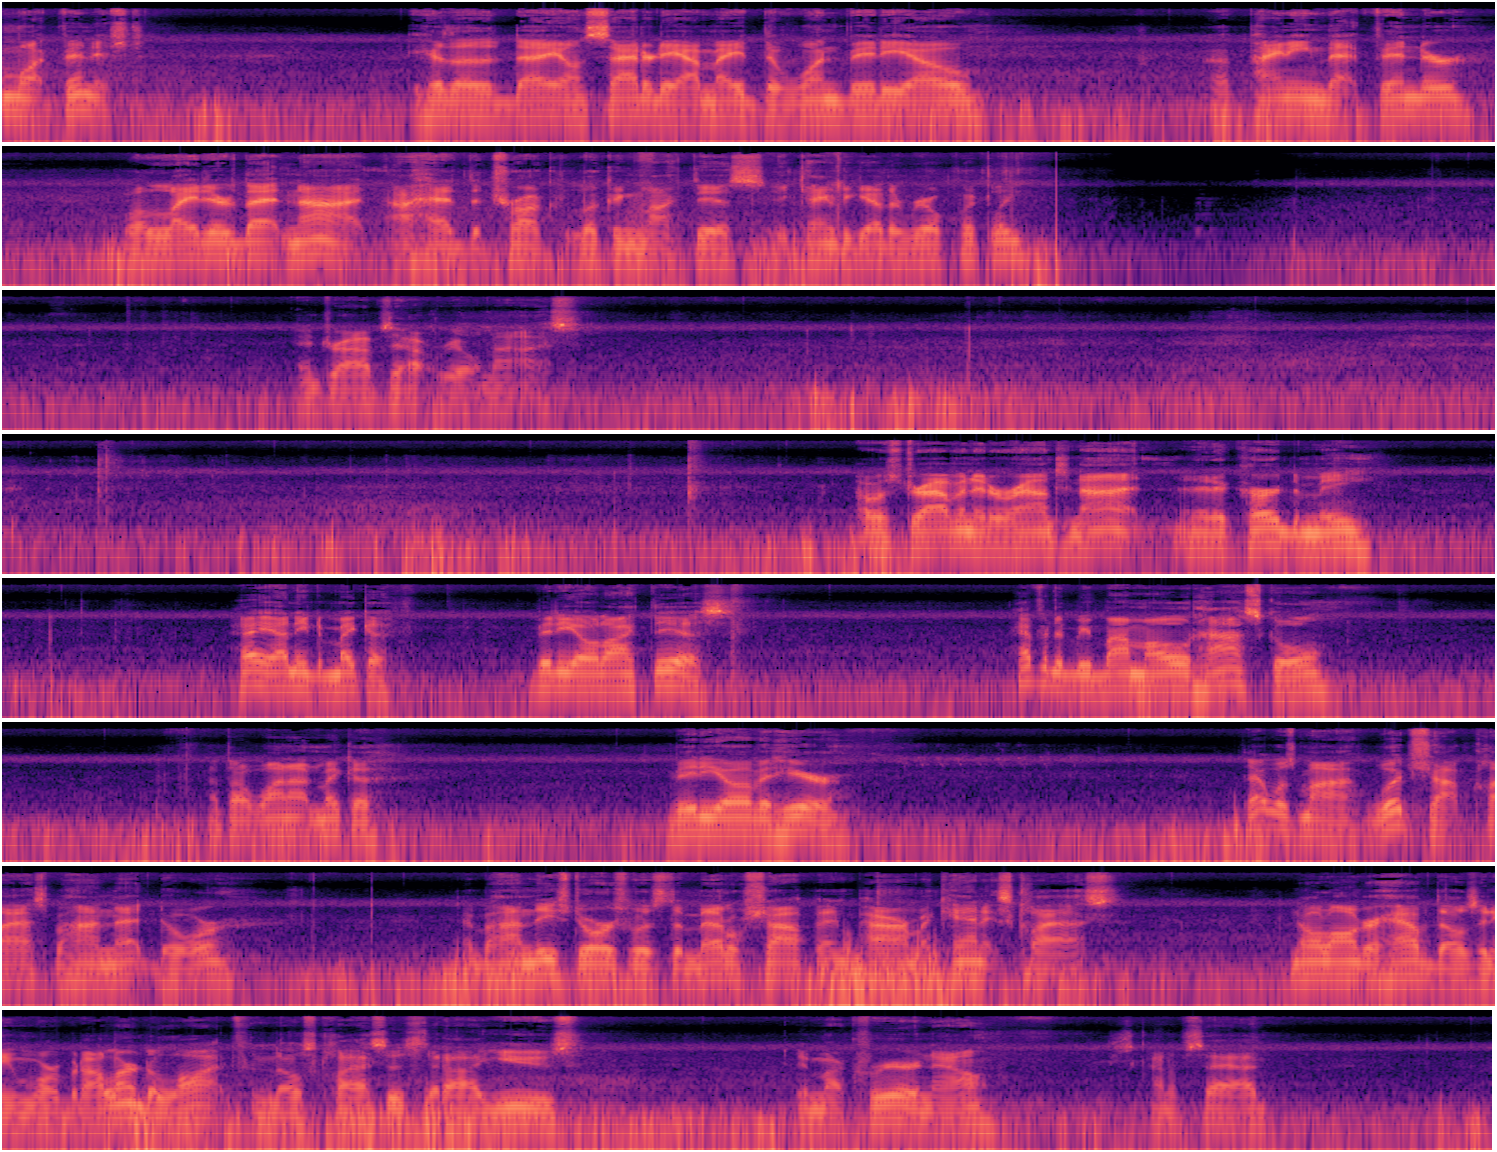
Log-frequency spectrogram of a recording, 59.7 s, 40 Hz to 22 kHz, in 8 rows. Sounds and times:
Speech: 0:00.0 - 0:00.8, 0:02.0 - 0:05.0, 0:06.0 - 0:07.4, 0:08.0 - 0:12.7, 0:16.4 - 0:17.9, 0:26.6 - 0:29.3, 0:31.0 - 0:31.9, 0:32.5 - 0:33.6, 0:34.9 - 0:36.6, 0:38.3 - 0:39.4, 0:40.6 - 0:41.6, 0:43.5 - 0:46.0, 0:47.1 - 0:50.4, 0:51.2 - 0:55.2, 0:56.2 - 0:58.6.

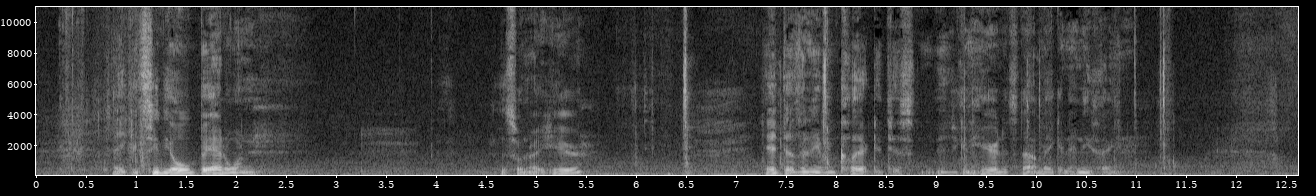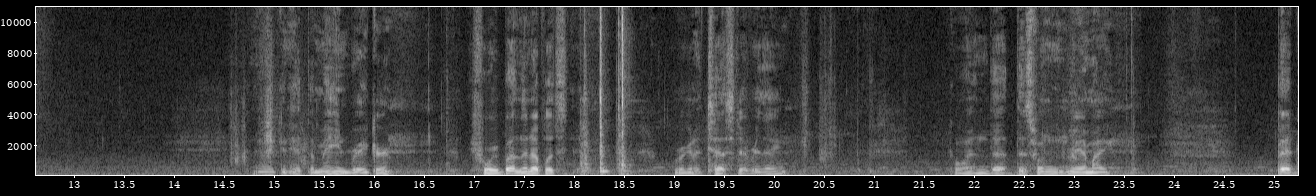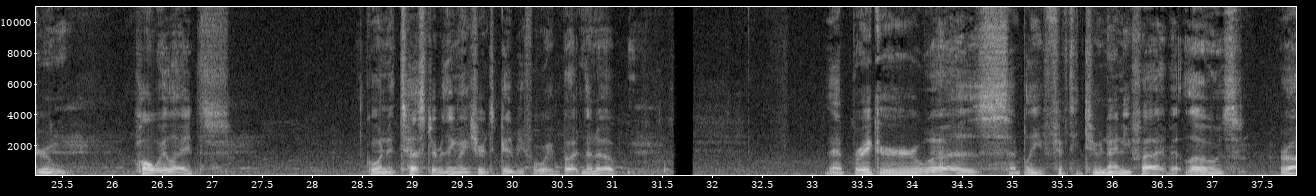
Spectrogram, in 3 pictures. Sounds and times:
Speech: 0:00.7 - 0:02.4, 0:04.6 - 0:05.6, 0:07.3 - 0:11.0, 0:14.8 - 0:16.4, 0:17.0 - 0:23.6, 0:24.8 - 0:31.6, 0:33.1 - 0:37.8.

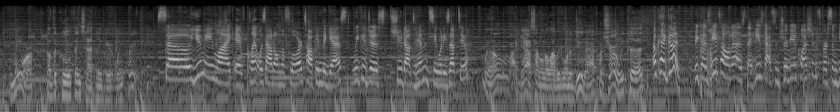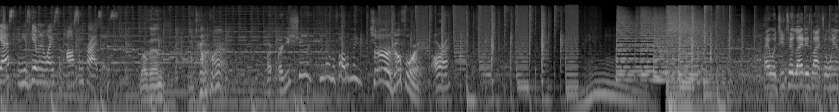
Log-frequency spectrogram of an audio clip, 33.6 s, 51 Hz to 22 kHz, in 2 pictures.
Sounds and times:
Music: 0:00.0 - 0:33.5.

